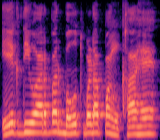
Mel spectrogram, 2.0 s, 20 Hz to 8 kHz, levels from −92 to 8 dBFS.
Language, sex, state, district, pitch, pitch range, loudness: Hindi, male, Uttar Pradesh, Shamli, 185 Hz, 170-195 Hz, -13 LUFS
